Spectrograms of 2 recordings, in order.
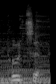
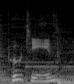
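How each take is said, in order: First: The word is said the Canadian way. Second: The word is said the non-Canadian way. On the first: The speaker calls it right. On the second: The speaker calls it wrong.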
